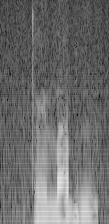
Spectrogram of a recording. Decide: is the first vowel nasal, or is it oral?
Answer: nasal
